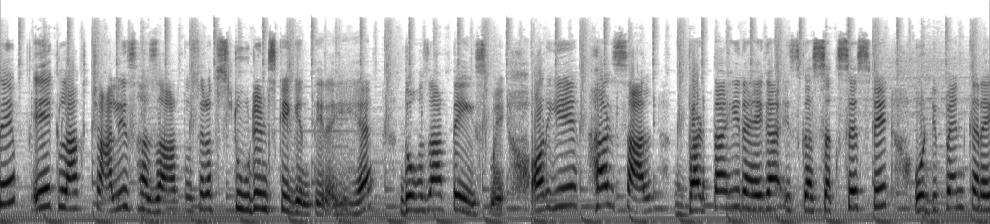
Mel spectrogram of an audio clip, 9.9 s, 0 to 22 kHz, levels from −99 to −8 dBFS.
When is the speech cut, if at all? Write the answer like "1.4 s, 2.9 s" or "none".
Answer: none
